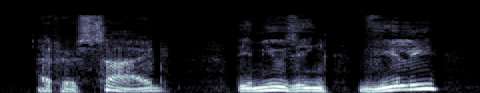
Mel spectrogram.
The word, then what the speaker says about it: Willy: At her side, the amusing Willy, W, pronounced V, Kappler, the silliest-looking man,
